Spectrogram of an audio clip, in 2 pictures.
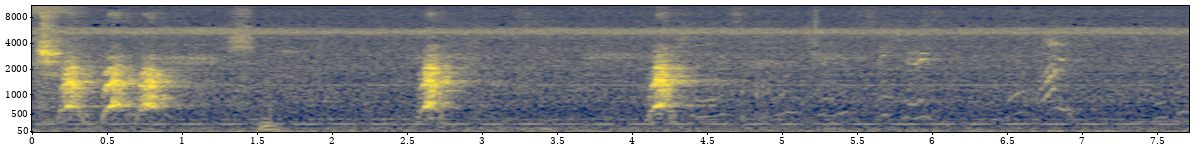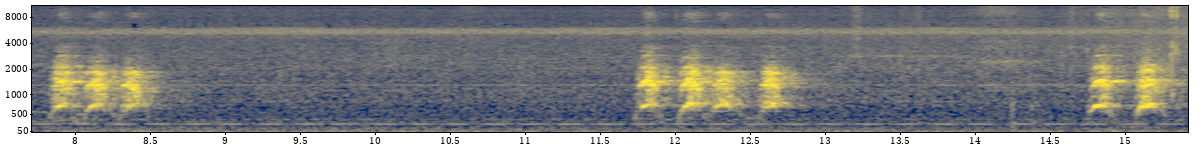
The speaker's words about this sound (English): A little barky puppy.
